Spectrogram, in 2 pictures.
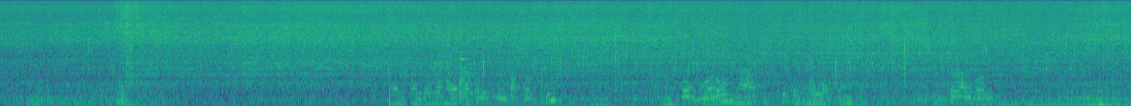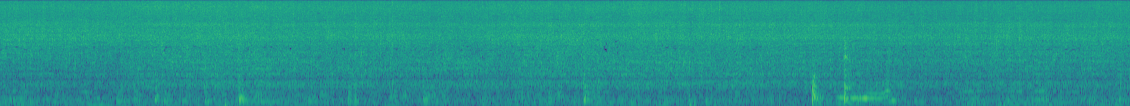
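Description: Pointed gourd (potol) pieces frying in hot oil in a kadai: a steady sizzle.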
